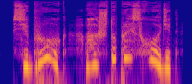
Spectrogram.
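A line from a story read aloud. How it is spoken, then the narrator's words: Trembling voice. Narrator (Russian): спросила Беатрис дрожащим голосом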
